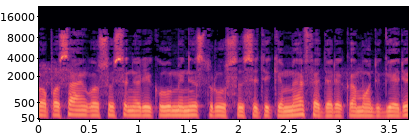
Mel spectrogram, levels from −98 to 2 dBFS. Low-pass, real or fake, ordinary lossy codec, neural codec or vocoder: 19.8 kHz; real; MP3, 48 kbps; none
